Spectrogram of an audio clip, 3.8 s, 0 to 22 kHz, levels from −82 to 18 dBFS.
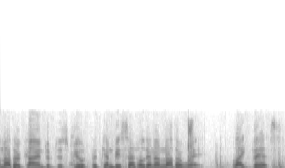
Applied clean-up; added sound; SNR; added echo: none; Fart; 16 dB; none.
